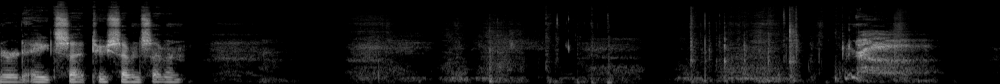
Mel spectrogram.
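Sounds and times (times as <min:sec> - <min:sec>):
person breathing: 0:02.0 - 0:06.6, 0:08.4 - 0:10.0.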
